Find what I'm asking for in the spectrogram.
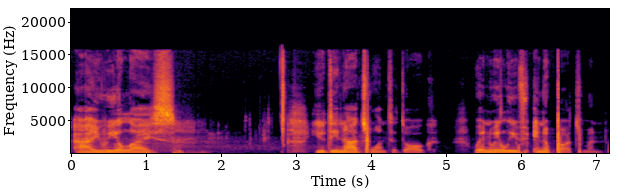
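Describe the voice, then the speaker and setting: A woman's voice: on the low side, fairly even intonation, darkish tone. A woman who is not a native English speaker, doing an affectionate ASMR girlfriend roleplay addressed straight to the listener. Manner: slow, affectionate, with frequent sighs and giggles.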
